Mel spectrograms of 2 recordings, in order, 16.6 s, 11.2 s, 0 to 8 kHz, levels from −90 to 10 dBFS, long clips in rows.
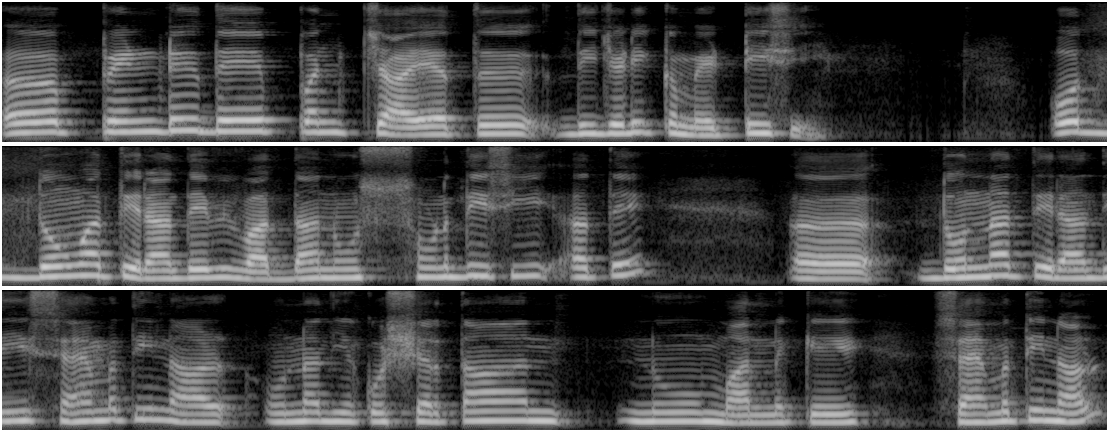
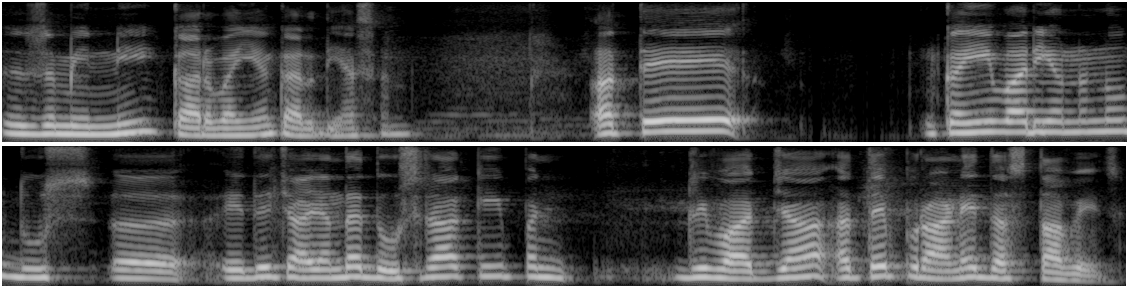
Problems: none marked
